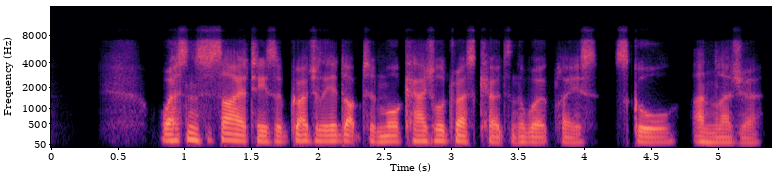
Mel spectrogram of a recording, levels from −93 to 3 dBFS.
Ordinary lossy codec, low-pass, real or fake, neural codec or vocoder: Opus, 24 kbps; 7.2 kHz; fake; codec, 16 kHz, about 1 kbps, DyCAST, with the encoder's durations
